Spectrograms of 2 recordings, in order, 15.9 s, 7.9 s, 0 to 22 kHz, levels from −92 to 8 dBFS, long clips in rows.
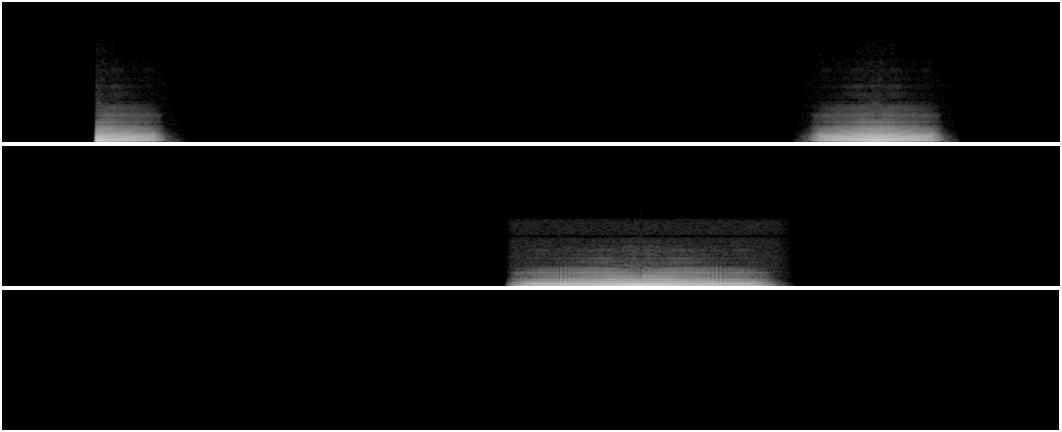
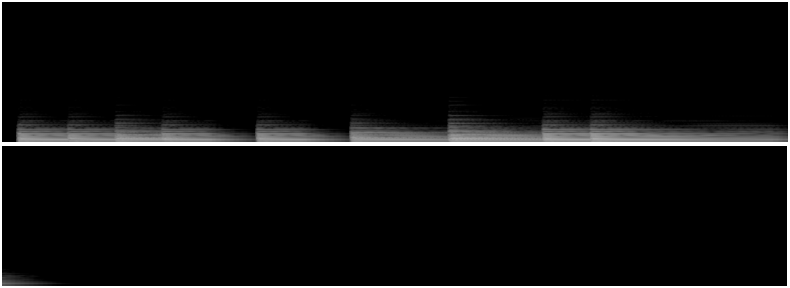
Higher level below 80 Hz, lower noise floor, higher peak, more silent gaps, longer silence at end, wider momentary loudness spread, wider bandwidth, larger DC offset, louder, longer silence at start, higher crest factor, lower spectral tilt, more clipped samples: first, -46 dBFS vs -66 dBFS; first, under -90 dBFS vs -55 dBFS; first, 0 dBFS vs -14 dBFS; first, 0.95-3.95 s, 4.80-7.80 s vs none; first, 6.75 s vs 3.9 s; first, 15 LU vs 12 LU; first, 6 kHz vs 4.4 kHz; neither; first, -16 LUFS vs -30 LUFS; first, 0.45 s vs 0.1 s; about the same, 22 dB vs 20 dB; first, -10 dB/octave vs -7.5 dB/octave; neither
